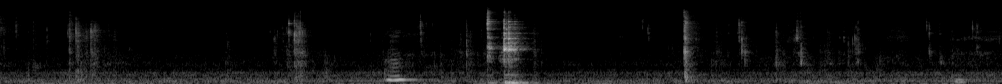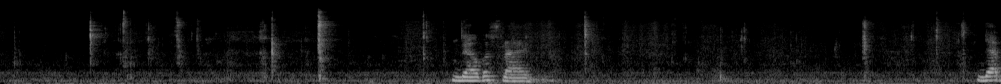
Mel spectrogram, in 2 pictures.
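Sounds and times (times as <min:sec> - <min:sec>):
crunchy chewing: 0:06.3 - 0:14.5, 0:15.6 - 0:19.8.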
